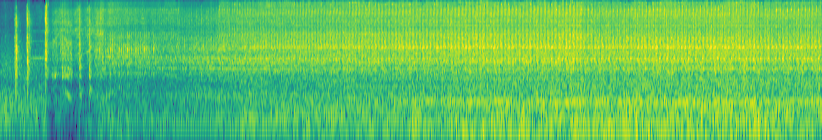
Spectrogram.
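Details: Engine cranks, starts and idles with air conditioning and all accessories on after serpentine belt service; no squeal or chirp, belt running quiet before tension is rechecked; quiet serpentine belt.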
